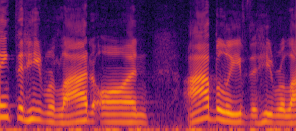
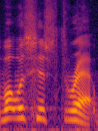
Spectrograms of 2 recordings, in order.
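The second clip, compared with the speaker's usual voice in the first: ordinary talk, nothing marked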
